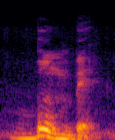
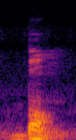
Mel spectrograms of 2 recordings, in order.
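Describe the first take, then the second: First: The final B is pronounced. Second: The final B is not pronounced. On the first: The speaker calls it wrong. "a lot of foreign speakers will say bombe" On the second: The speaker calls it right. "we don't pronounce that B. It's bomb"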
